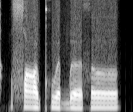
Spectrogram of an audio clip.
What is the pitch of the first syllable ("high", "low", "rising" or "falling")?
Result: low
